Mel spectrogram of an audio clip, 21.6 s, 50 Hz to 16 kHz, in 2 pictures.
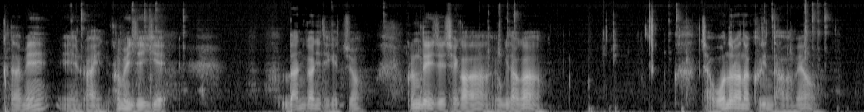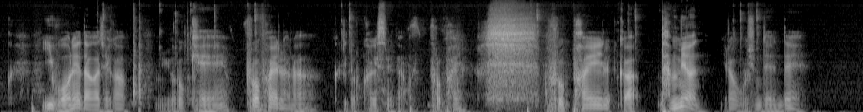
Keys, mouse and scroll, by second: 1.6 shift+middle click, 5.0 ctrl+z, 6.0 space, 7.4 s, 9.5 ctrl+click, 9.8 space, 12.7 shift+middle click.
